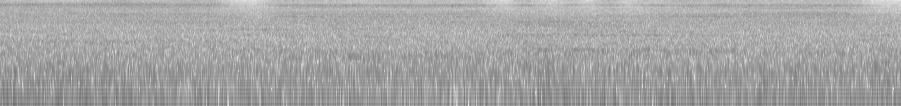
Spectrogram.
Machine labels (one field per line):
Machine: fan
